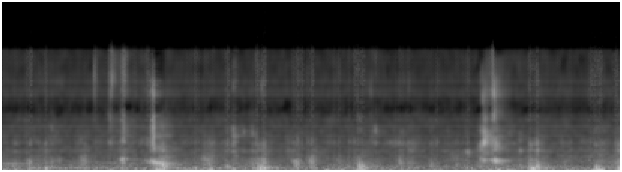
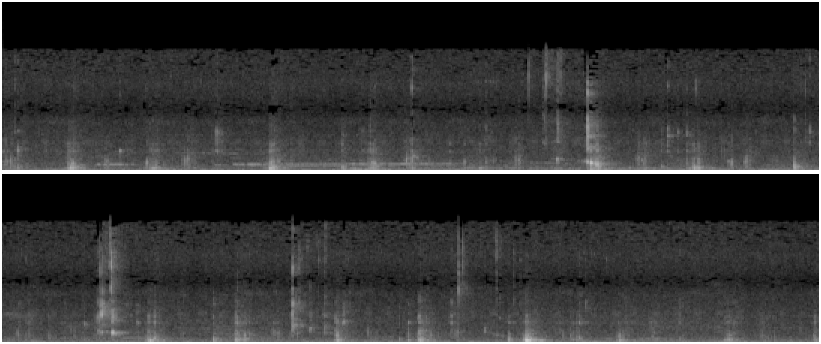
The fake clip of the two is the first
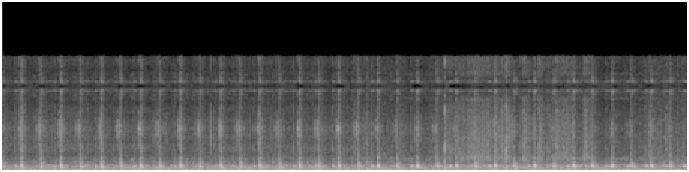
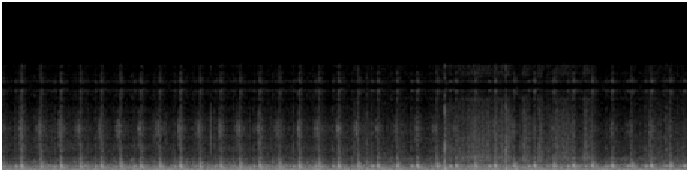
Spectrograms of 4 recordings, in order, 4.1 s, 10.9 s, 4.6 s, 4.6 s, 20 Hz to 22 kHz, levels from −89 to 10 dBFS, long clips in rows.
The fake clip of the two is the second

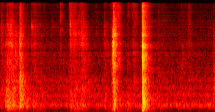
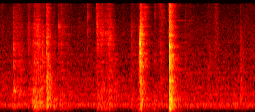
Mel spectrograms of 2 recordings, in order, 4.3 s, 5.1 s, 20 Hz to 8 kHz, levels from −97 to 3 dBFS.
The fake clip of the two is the first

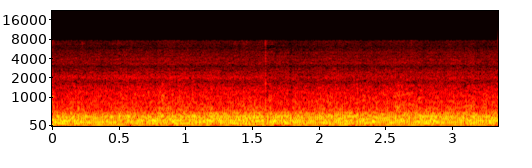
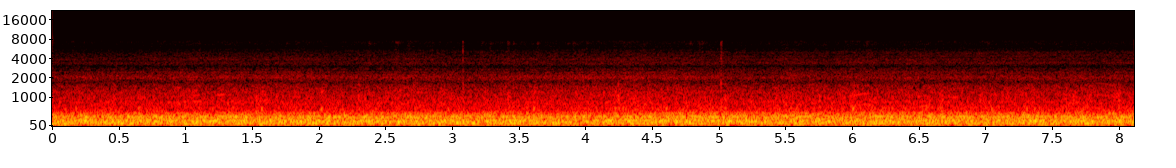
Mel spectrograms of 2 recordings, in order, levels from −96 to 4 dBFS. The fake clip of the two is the first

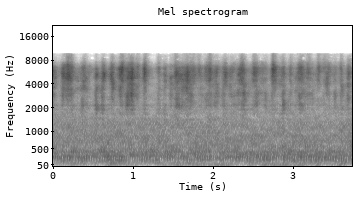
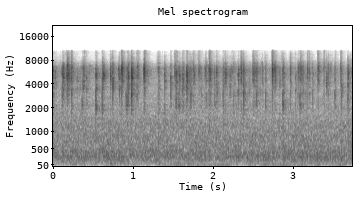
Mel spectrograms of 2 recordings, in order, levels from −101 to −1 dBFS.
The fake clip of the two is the first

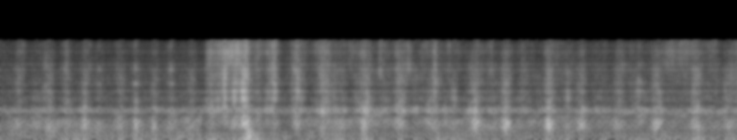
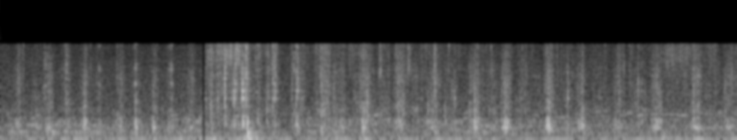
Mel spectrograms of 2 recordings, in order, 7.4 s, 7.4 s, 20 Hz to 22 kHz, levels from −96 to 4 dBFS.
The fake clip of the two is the first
